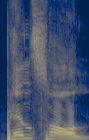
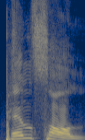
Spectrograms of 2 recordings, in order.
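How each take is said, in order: Both takes have the same delivery.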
